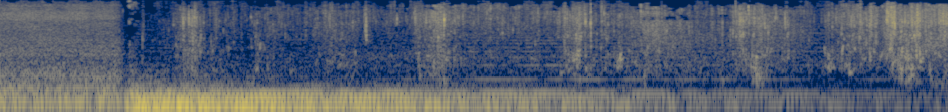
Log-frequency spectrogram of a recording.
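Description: A small boat's motor rumbles over water and slowly fades.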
